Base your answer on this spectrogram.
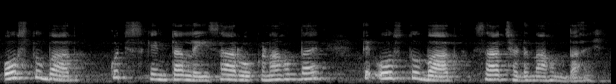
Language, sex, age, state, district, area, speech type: Punjabi, female, 45-60, Punjab, Fazilka, rural, spontaneous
